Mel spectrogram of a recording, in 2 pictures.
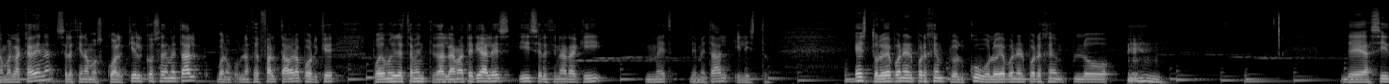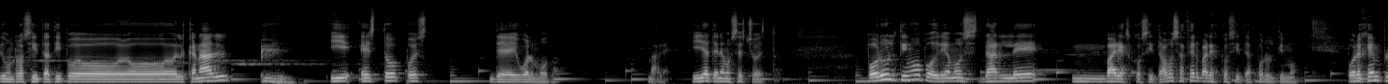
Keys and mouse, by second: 4.5 click, 5.4-6.8 drag, 7.3 right click, 8.3 right click, 10.9 click, 11.8 click, 17.2 right click, 19.2-20.2 drag, 20.7 right click, 27.4 middle click.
